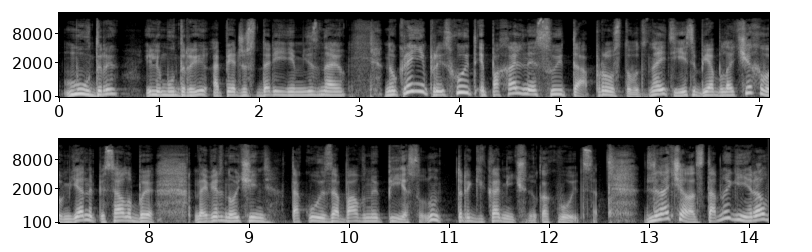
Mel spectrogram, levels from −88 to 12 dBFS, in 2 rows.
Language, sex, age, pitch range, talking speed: Russian, female, 20-39, 145-205 Hz, 155 wpm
